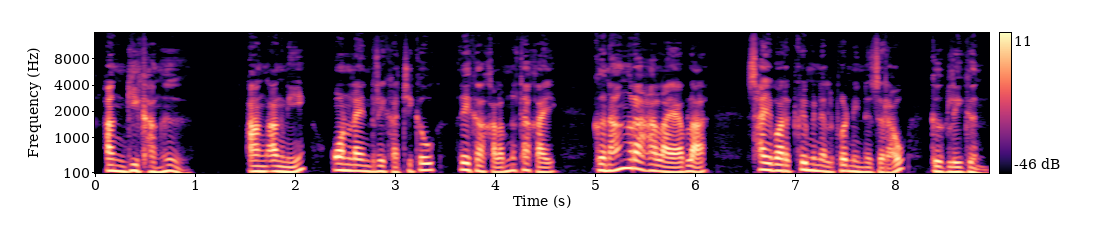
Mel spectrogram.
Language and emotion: Bodo, fearful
